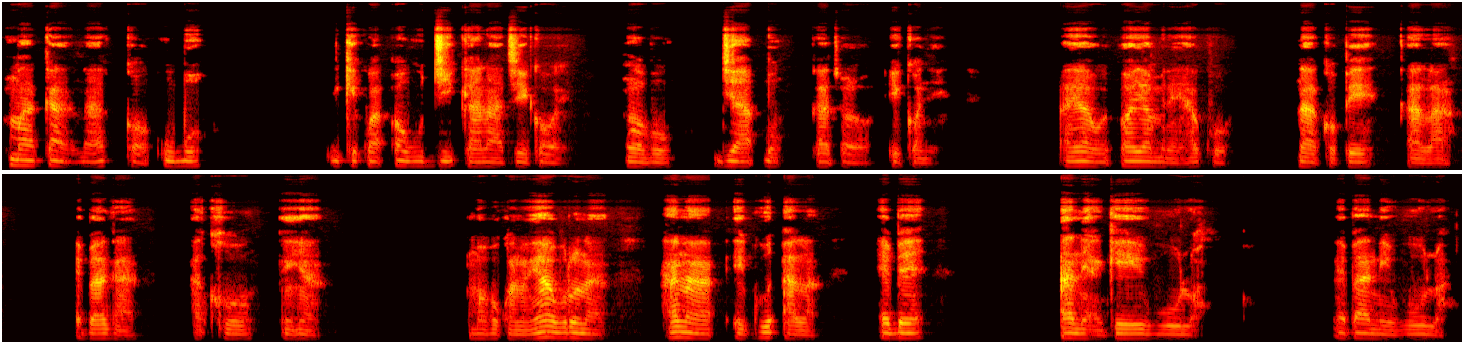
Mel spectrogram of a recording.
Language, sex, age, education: Igbo, male, 30-45, tertiary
